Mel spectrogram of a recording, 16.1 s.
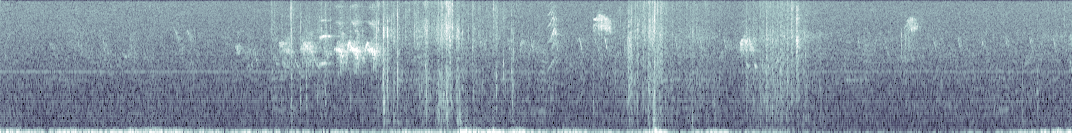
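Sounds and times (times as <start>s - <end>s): low rumble: 0.0s - 6.3s
birds chirping: 0.7s - 16.0s
clicks and wing flutter: 4.0s - 7.8s, 8.9s - 12.3s.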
